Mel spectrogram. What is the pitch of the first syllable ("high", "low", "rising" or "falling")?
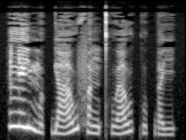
high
